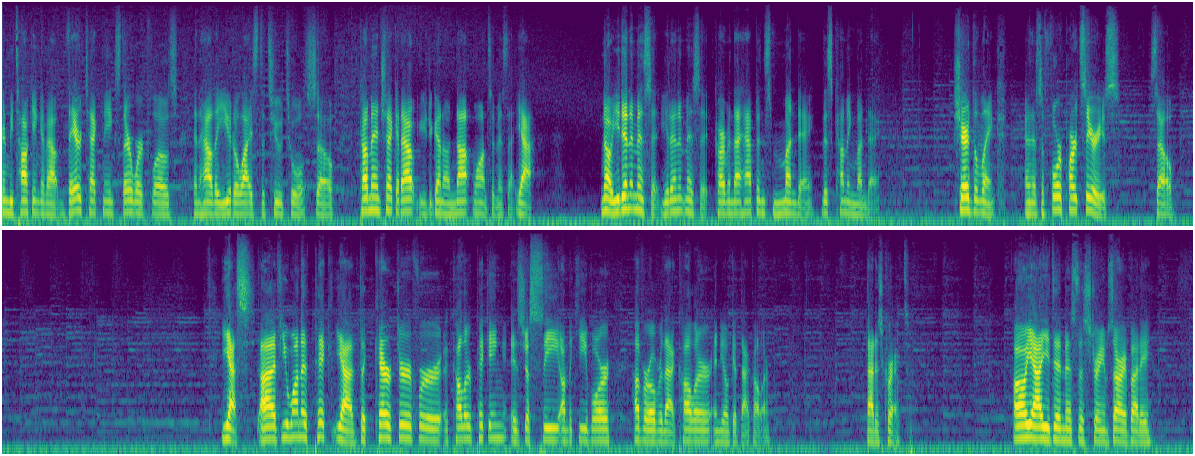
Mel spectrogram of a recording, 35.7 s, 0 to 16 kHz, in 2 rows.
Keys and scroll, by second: 25.0 c, 25.7 c, 26.5 c, 27.2 c, 28.4 c, 29.2 c.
